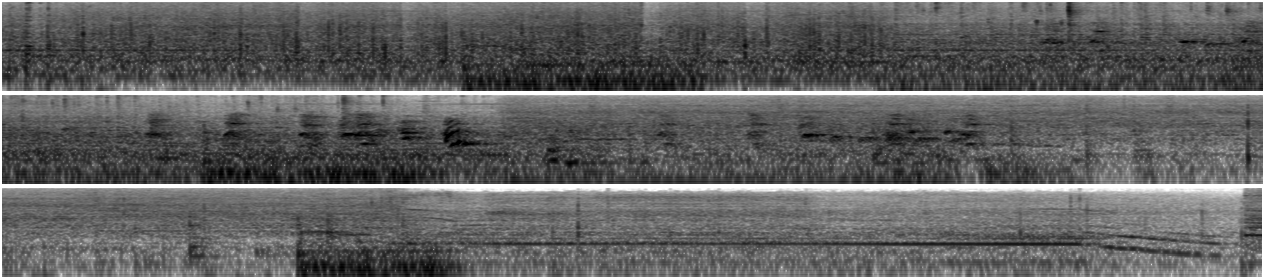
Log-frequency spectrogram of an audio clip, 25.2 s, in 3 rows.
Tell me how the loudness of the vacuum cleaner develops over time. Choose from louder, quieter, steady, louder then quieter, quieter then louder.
steady.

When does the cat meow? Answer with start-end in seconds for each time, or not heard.
3.0-4.7, 9.8-11.4, 18.8-19.9.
